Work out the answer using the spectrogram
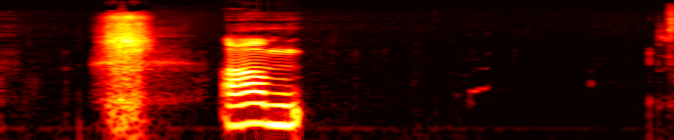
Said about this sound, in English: Yeah, blow your nose. And then tell everybody about it. Yeah. It's he's doing it now. He's turned his head so we don't have to hear it, but okay, it's a clean wipe. I'm sick, folks.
